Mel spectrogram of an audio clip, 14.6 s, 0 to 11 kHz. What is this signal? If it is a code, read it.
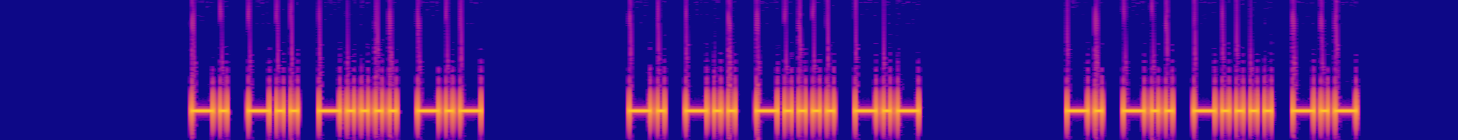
Morse code, heard as a keyed tone, about 17 wpm, 700 Hz. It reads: ND6K ND6K ND6K
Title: USA Call Signs - 4 Characters - Repeated 3x - 17wpm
